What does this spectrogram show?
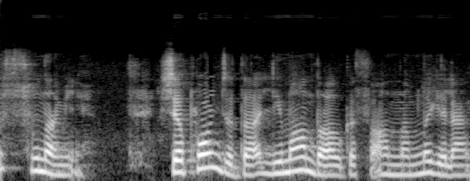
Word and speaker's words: tsunami: içmeyin Ateş yakmayın tsunami tsunami okunuşu sunami Japoncada Liman dalgası anlamına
